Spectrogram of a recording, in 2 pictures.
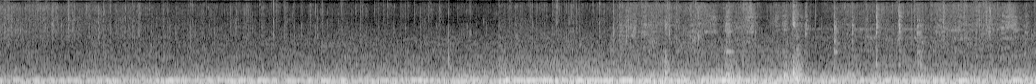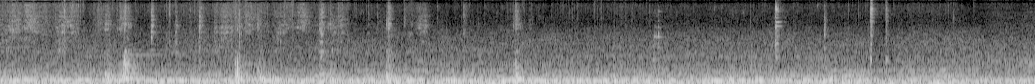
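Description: Stir-frying egg fried rice in a wok over a steady, loud, low rumble from the gas wok burner, with the rice sizzling and scraping as it is tossed. A metal ladle clanks sharply against the wok several times at irregular intervals.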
